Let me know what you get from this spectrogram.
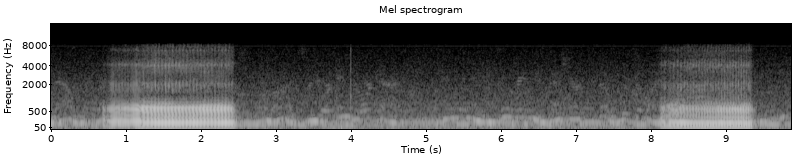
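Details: Dog snoring indoors: two loud, drawn-out rasping snores with a buzzy, harmonic tone, each lasting about two seconds, separated by quieter wavering breaths.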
